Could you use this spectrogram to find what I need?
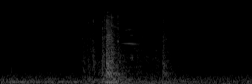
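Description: A heavy metal door bangs open.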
